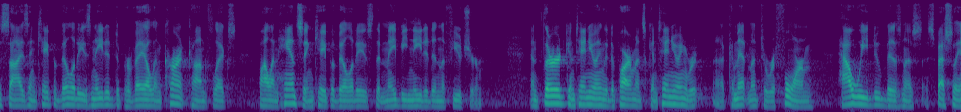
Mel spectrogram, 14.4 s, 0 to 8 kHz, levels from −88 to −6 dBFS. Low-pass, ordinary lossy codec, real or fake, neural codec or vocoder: 7.2 kHz; Opus, 64 kbps; real; none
